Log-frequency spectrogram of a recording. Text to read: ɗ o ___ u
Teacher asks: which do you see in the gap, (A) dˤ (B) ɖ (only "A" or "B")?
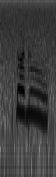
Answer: B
